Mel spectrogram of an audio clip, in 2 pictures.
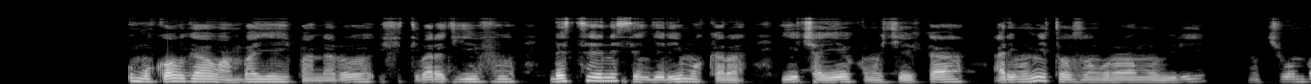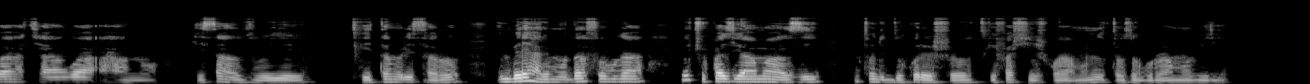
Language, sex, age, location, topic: Kinyarwanda, male, 25-35, Huye, health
